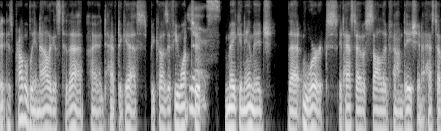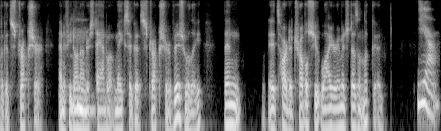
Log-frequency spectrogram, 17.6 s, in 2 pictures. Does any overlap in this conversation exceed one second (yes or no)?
no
